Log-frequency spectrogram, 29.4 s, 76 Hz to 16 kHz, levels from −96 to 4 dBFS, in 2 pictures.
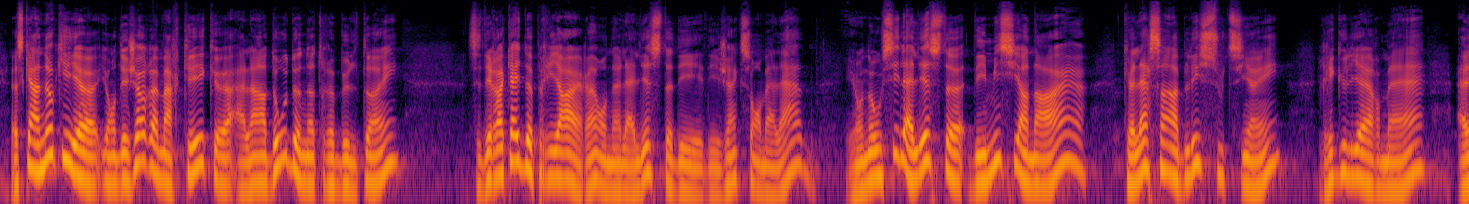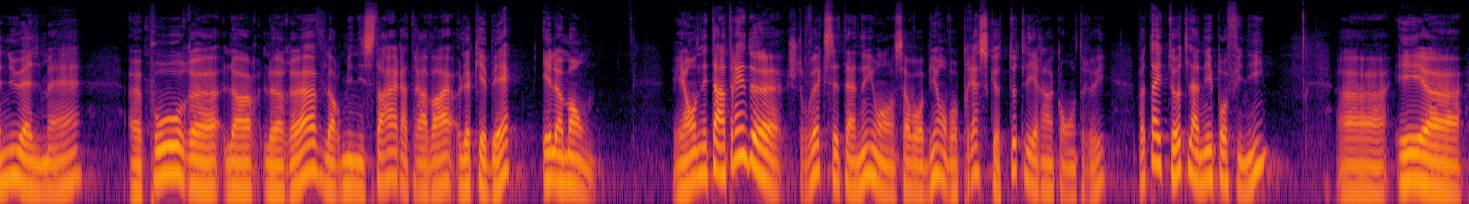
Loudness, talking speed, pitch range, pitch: -24 LUFS, 180 wpm, 115-170 Hz, 135 Hz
